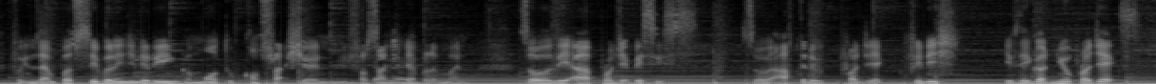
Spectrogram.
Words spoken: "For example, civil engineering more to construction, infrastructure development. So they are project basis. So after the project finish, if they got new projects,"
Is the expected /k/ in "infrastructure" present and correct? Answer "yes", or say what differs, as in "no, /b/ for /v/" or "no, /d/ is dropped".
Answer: no, /k/ is dropped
